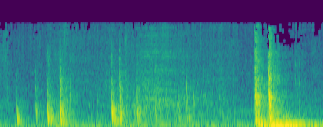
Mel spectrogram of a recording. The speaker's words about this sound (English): Shut the door.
